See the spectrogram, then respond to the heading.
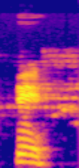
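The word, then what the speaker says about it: six: The I and X are pronounced as ES. So you have 6 in English language, pronounced in French as cis.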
